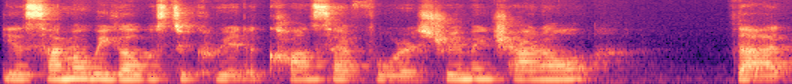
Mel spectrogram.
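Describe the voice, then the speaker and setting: A somewhat breathy woman's voice at medium pitch, with monotone, flat intonation. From Indonesia. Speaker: design student and vlogger. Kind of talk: casual vlog explanation. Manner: casual, with fillers.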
